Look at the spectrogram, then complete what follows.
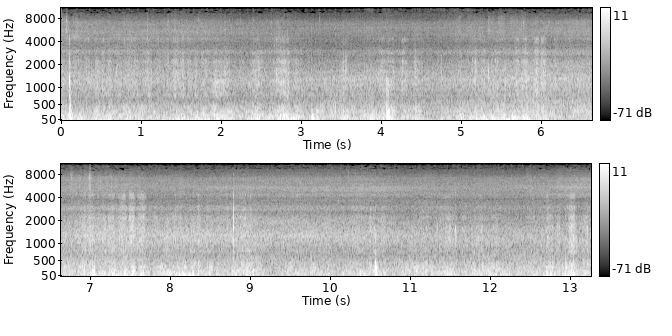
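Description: Wind buffeting the microphone over the wash of surf on a beach, a rough low rumble that rises and falls, with a sharp knock about four seconds in.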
